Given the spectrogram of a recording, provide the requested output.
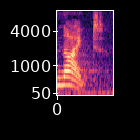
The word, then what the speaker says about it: night: only one thing wrong it's the word night I know it sounds like ni te but we spell it n i g h t night okay I can never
